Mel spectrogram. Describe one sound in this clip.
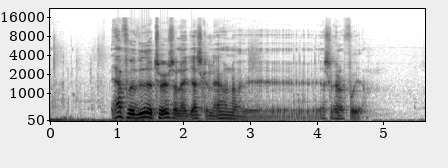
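A middle-aged man speaks close by in a low voice.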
